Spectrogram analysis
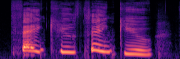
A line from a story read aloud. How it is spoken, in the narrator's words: the mother cried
